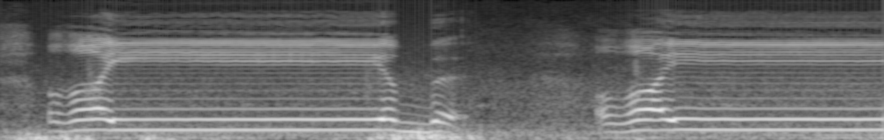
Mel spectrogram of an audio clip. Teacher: ba-nya disukunkan, ba-nya punya qalqalah, harus dipantulkan, dan ghai-nya itu jadi panjang. Panjangnya sama kayak yang di atas, boleh 2, boleh 4, boleh 6.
